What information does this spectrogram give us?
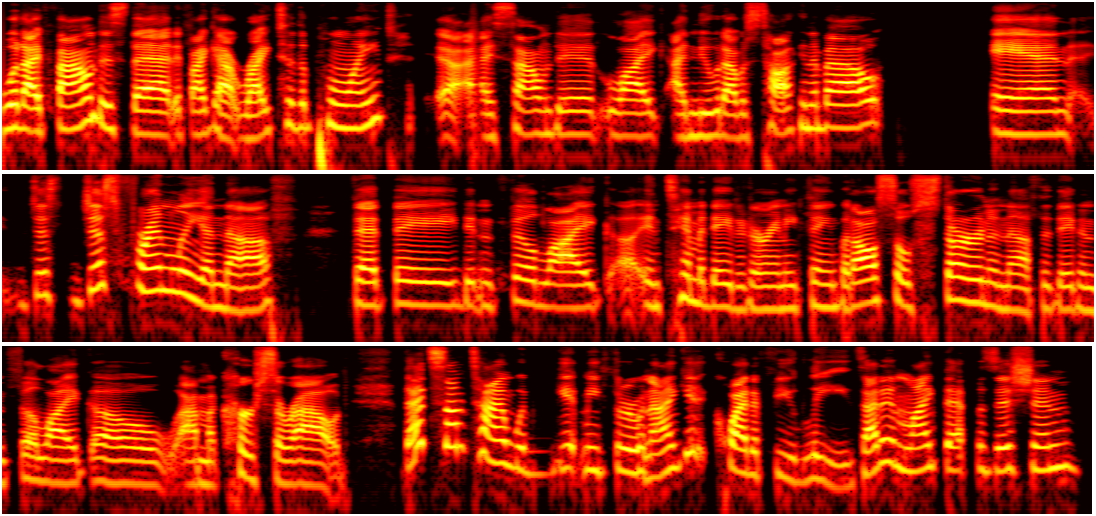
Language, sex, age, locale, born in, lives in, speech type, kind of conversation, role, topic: English, female, 50-54, en-US, United States, United States, conversation, unstructured, none, What is the most unusual job you have ever had?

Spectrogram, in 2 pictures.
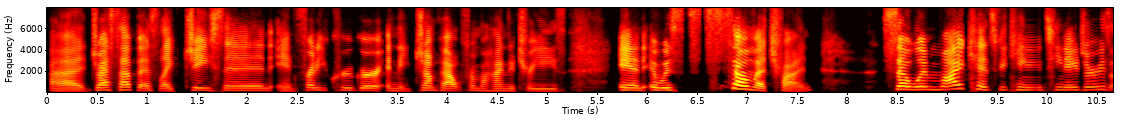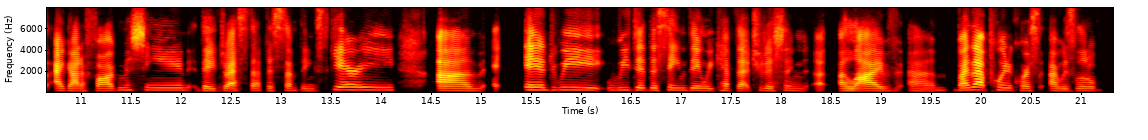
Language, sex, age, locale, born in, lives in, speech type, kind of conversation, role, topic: English, female, 45-49, en-US, United States, United States, conversation, podcast, guest, How do you celebrate important heritage holidays?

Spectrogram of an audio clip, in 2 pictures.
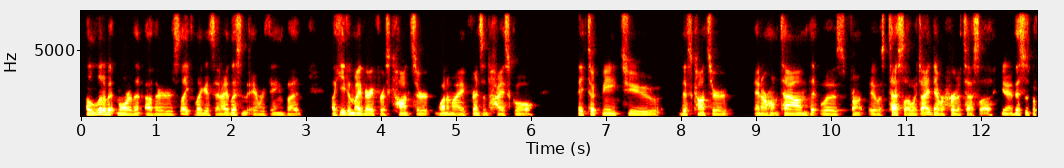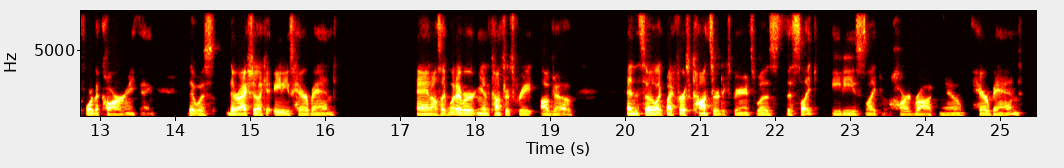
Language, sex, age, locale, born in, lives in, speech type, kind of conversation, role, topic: English, male, 40-44, en-US, United States, United States, conversation, unstructured, none, Who in your life most shaped your taste in music, and which memories stand out?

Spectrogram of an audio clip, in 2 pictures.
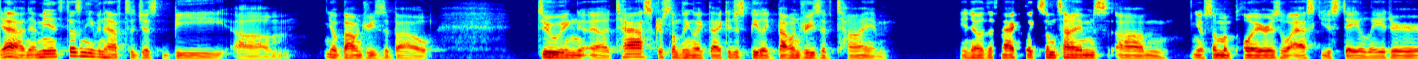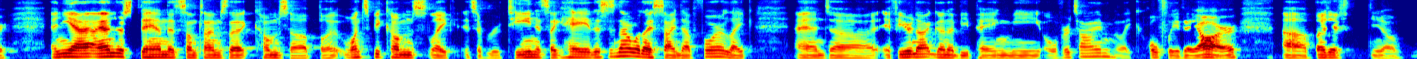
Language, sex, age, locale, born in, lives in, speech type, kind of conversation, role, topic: English, male, 35-39, en-US, United States, United States, conversation, podcast, guest, What helps you maintain a healthy balance between your job and your personal life?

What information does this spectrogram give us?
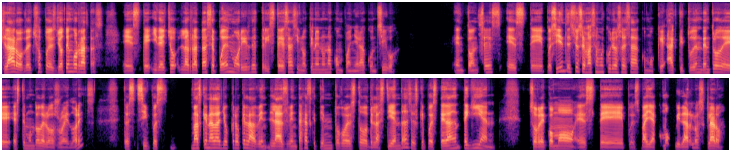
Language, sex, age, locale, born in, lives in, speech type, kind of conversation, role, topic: Spanish, male, 20-24, es-MX, Mexico, Mexico, conversation, unstructured, none, ¿Es correcto comprar mascotas en tiendas o es mejor adoptarlas en refugios?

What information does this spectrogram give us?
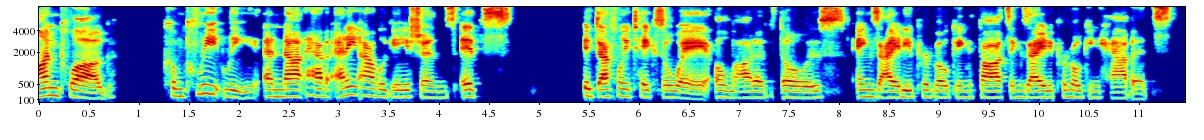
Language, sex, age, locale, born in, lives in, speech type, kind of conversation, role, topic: English, female, 25-29, en-US, United States, United States, conversation, unstructured, none, When was the last time you felt truly rested, and why?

